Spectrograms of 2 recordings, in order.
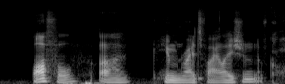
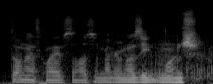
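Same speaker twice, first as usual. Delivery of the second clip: usual speaking voice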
